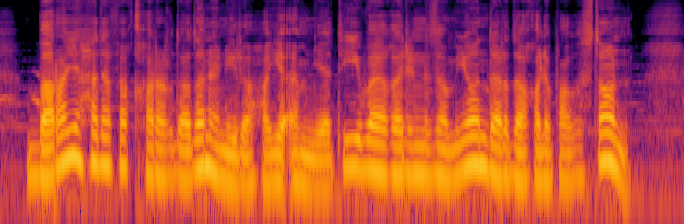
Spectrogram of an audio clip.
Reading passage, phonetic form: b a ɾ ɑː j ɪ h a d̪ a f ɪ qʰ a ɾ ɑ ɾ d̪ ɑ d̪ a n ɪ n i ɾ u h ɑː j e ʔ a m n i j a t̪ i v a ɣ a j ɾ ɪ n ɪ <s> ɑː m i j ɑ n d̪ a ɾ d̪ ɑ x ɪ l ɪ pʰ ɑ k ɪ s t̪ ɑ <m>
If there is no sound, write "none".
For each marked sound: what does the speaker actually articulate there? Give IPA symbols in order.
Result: z, n

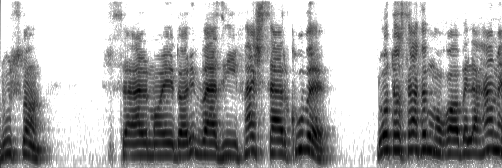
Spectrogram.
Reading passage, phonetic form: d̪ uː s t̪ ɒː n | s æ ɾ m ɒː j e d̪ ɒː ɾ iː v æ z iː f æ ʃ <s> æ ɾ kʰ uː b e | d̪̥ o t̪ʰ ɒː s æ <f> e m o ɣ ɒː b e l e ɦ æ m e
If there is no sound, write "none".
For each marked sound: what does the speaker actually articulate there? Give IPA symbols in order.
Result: s, f

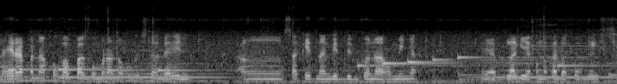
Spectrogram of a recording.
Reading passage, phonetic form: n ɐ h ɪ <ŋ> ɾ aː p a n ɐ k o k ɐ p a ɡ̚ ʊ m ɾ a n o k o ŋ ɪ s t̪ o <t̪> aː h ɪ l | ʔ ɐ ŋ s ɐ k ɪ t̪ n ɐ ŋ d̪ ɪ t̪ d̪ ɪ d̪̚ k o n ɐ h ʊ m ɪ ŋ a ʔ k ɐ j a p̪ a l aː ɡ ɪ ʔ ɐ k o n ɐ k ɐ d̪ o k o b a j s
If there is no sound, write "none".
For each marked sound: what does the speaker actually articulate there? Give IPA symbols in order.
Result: none, d̪

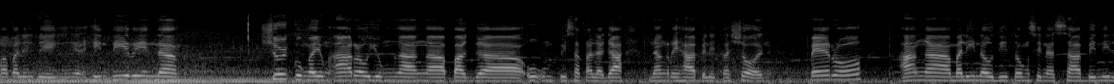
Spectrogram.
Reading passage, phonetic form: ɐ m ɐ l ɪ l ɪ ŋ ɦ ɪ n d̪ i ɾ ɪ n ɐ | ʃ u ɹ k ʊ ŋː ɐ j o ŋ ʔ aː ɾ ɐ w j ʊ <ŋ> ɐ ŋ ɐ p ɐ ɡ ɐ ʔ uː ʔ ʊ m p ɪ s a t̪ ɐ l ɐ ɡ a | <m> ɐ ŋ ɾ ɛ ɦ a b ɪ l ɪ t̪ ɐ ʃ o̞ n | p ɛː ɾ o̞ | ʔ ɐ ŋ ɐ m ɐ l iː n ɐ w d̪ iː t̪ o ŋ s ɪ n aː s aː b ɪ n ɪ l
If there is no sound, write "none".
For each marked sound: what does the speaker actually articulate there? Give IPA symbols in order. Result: ŋ, n

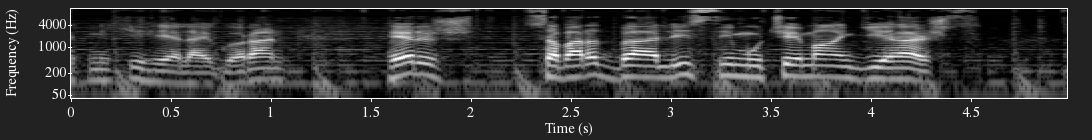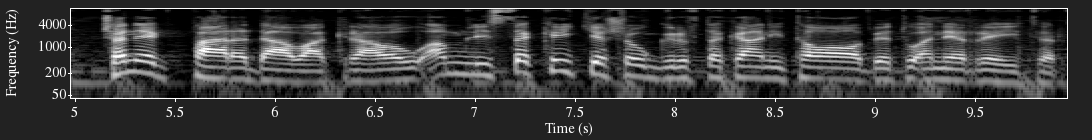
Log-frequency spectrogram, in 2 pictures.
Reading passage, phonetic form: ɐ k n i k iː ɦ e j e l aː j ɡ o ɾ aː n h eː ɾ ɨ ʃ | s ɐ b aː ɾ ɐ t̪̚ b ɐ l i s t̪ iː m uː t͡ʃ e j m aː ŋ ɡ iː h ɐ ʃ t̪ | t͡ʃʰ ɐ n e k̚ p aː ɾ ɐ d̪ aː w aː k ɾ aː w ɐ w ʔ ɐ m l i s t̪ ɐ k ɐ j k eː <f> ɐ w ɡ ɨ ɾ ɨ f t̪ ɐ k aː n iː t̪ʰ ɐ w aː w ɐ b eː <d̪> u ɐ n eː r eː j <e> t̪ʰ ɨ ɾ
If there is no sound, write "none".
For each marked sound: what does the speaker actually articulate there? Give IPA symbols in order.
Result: ʃ, t̪, i

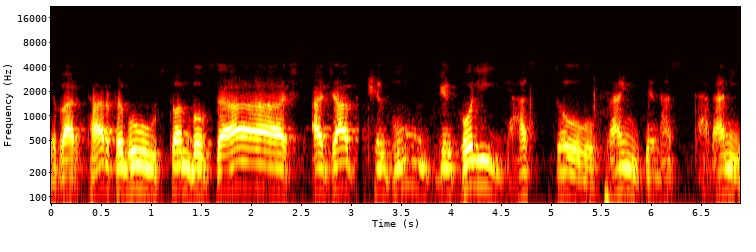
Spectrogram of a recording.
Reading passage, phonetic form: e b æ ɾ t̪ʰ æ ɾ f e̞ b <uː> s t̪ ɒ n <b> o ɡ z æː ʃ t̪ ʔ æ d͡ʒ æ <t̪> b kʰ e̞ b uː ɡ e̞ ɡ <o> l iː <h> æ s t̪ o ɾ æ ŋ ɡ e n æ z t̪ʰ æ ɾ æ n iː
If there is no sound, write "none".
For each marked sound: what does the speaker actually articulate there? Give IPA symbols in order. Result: uː, b, none, o, h

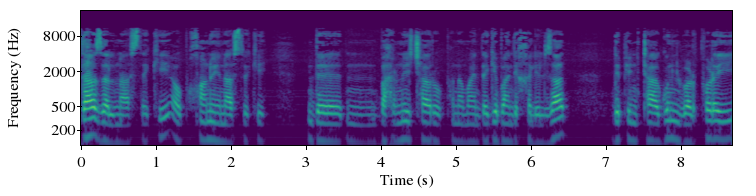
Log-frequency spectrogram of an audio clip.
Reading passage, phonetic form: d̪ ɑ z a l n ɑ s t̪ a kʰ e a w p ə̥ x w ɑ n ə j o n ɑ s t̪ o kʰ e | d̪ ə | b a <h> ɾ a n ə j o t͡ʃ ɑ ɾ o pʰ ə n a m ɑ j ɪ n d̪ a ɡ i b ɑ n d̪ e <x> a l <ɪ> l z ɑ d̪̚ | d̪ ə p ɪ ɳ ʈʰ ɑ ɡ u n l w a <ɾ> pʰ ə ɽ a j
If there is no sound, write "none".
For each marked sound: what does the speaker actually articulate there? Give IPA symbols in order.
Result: h, x, i, ɽ

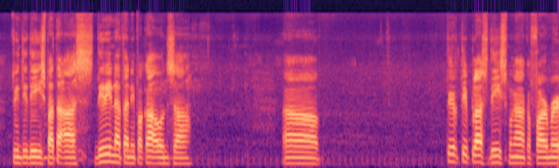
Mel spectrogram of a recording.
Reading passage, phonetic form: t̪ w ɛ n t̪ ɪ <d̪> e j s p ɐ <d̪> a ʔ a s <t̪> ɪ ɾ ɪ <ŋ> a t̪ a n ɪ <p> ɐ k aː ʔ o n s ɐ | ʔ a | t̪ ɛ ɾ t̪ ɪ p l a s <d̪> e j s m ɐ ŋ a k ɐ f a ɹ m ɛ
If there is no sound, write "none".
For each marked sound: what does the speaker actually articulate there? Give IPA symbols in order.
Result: d̪, t̪, d̪, n, p, d̪

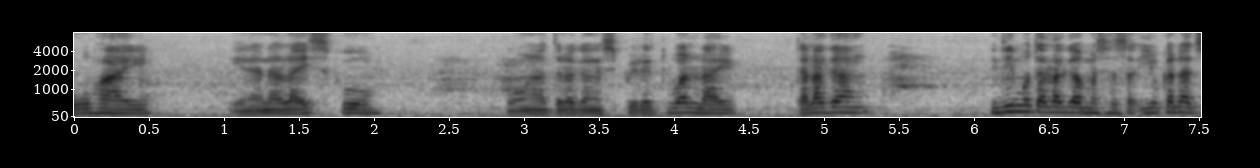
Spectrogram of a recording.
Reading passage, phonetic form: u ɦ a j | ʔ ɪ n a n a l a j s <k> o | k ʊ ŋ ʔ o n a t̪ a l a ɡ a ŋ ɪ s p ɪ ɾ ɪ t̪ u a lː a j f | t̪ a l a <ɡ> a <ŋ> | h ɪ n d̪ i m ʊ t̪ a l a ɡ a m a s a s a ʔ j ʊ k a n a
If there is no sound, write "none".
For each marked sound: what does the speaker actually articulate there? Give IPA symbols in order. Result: k, ɡ, ŋ

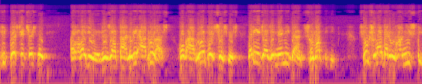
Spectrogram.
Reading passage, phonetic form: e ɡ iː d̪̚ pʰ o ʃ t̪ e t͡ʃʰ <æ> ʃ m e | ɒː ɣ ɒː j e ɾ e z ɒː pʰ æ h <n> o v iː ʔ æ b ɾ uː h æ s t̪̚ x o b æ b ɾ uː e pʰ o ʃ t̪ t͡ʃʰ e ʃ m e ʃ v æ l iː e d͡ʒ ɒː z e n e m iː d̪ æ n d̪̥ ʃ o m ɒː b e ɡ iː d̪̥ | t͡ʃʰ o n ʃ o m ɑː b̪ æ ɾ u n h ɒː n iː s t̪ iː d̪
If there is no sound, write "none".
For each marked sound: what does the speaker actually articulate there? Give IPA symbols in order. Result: e, n

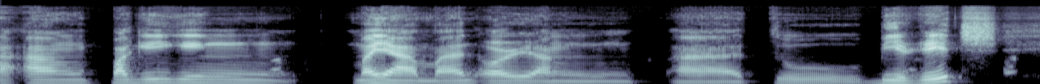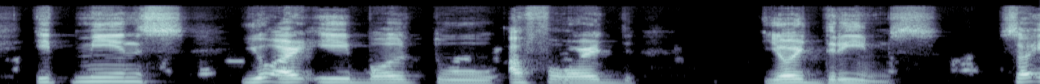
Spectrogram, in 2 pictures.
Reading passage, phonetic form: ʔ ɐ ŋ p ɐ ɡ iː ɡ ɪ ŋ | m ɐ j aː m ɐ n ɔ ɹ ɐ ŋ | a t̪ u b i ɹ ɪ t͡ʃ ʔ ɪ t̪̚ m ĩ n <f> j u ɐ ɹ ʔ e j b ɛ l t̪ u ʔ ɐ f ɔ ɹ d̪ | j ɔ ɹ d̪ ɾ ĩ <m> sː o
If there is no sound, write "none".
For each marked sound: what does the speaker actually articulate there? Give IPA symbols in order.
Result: s, m

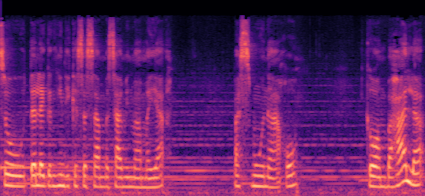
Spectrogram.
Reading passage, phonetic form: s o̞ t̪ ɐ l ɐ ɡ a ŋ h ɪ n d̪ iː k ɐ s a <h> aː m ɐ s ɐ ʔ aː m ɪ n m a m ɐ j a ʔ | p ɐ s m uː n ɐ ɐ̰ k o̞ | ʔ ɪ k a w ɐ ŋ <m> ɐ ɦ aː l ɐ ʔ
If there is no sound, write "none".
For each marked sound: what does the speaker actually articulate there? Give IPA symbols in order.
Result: s, b

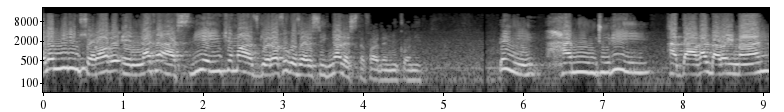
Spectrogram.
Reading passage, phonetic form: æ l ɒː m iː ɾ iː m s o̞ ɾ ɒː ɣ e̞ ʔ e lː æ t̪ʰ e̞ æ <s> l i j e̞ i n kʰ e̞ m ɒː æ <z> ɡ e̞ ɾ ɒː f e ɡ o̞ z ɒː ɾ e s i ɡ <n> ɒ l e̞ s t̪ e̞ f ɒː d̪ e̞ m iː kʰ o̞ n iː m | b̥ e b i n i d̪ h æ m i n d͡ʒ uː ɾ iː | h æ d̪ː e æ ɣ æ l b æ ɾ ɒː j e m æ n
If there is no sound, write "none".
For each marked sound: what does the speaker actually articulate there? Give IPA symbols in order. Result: s, z, n

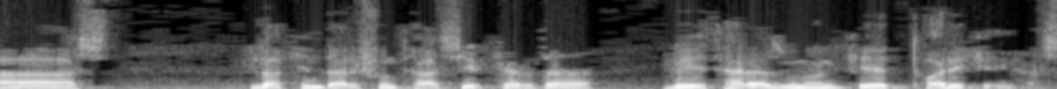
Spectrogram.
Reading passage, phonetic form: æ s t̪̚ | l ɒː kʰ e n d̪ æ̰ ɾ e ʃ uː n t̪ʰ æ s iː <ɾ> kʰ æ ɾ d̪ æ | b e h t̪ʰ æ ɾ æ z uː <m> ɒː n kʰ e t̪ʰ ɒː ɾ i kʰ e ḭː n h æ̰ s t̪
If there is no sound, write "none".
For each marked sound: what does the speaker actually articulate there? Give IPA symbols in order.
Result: ɾ, n

